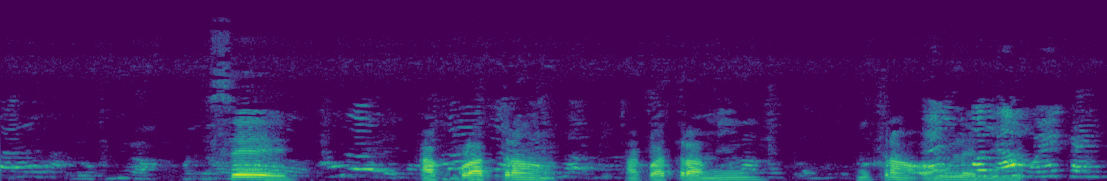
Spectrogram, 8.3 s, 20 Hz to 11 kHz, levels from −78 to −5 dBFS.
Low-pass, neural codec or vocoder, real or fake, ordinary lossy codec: 9.9 kHz; none; real; AAC, 32 kbps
